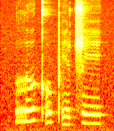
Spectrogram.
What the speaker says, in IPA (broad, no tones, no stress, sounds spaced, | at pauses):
r ɤ kʼ o pʼ e ʈ͡ʂ e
